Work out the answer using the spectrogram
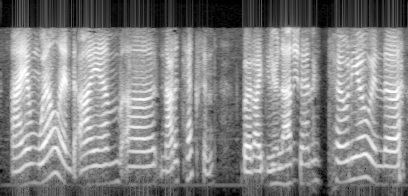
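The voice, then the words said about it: New Jersey accent. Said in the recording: “have that New Jersey accent”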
